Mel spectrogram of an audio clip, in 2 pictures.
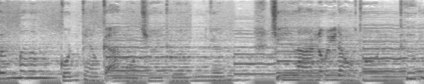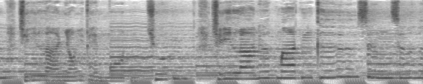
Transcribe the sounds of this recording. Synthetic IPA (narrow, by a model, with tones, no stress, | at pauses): ɨ˨˦mməː˧˥ku˨˦nt̪ʰɛ˧wka̰ː˧˩mo˨˩t̚t͡ɕəː˨˩jt̪ʰɨ˨˩əŋɲɨ˧˦ | t͡ɕḭ˧˥laː˨˩no̰˧˥jɗə˨˩wt̪ʰwaː˨˩nt̪ʰɨ˨˦t͡ɕḭ˧˥laː˨˩ɲɔ˨˦jt̪ʰe˧˩mo˨˩t̚n˧t͡ɕu˧˦˥t̚n | t͡ɕḭ˧˥laː˨˩nɨ˦˥ək̚maː˨˧˩t̚nkɨ˨˦zɨ˧˩ŋzɨ̰˧˥ə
